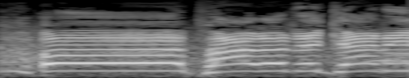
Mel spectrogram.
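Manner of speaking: loud, high cry of delight at the skill; excited shout. Real, not acted. Fan cheering a player's skill, loud excited shout. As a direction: shout it out over the crowd.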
